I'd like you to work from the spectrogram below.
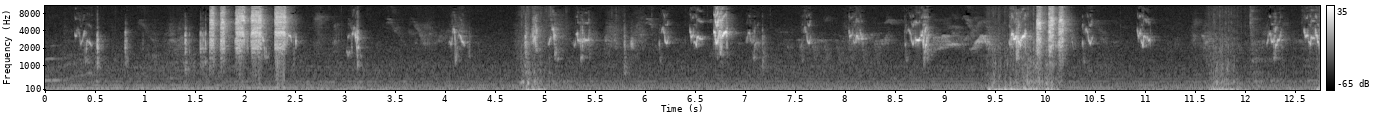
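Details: Pet budgerigars, a future breeding pair, filmed by their nest box: continuous high chirps and squeaky warbles with several loud harsh squawk bursts, plus a few dull knocks and thumps.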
